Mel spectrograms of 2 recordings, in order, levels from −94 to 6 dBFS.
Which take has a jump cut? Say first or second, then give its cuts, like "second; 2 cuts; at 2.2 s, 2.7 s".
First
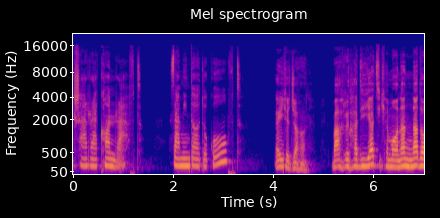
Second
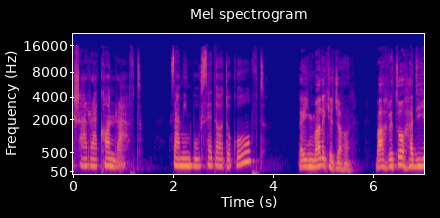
first; 4 cuts; at 2.3 s, 4.2 s, 5.5 s, 6.1 s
